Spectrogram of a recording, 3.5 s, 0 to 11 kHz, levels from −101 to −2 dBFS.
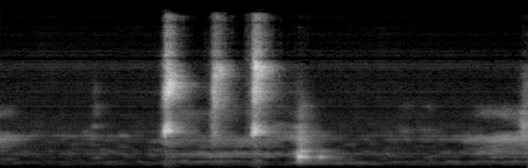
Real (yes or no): no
